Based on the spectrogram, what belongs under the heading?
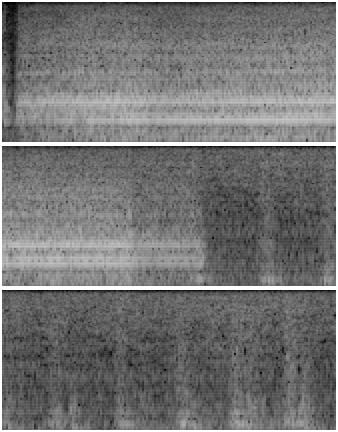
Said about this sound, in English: They still have some steam engines running at the local transport museum.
